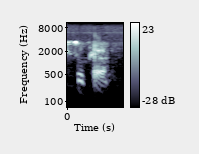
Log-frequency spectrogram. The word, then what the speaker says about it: Suka: My name is Suka. – Suka? – Yes. – That's your real name? – Yeah, my real name. – How do you spell it? – S-U-K.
